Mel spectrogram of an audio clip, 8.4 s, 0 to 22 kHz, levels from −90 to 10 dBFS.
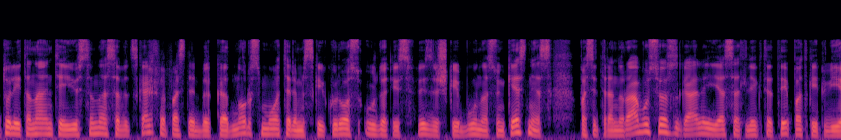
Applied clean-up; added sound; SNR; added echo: neural diffusion model UNIVERSE++.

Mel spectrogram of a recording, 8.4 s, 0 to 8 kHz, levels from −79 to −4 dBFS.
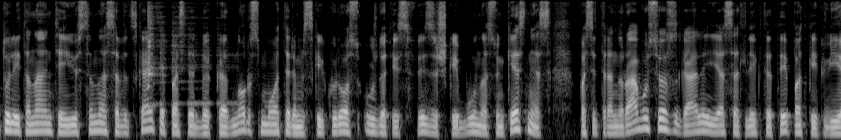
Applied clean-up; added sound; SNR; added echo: neural mask model RNNoise.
